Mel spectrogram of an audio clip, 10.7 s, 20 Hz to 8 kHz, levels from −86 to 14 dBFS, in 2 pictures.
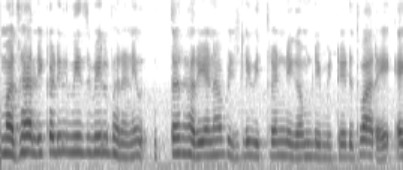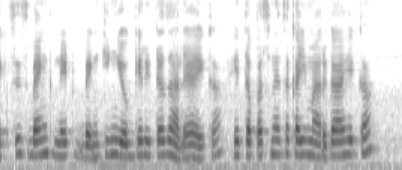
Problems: none marked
